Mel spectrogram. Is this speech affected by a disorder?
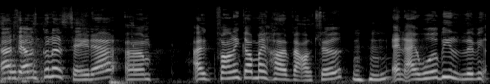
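Yes: Down syndrome; present since birth.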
